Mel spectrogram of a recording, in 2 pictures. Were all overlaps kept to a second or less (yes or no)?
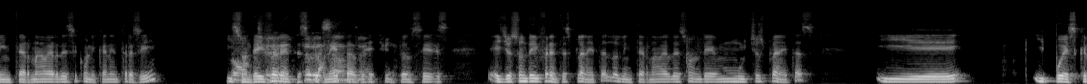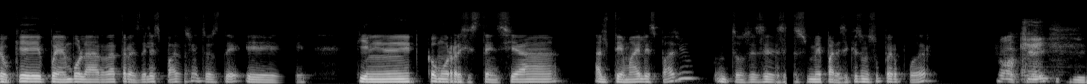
no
